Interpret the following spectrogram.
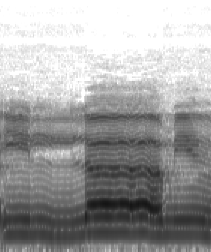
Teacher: Jadi di sini ditukarkan daripada bunyi min kepada bunyi mim. Bibir dibiarkan renggang sedikit. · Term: iqlab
